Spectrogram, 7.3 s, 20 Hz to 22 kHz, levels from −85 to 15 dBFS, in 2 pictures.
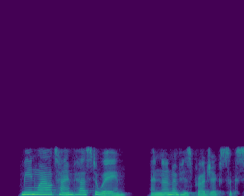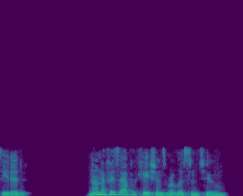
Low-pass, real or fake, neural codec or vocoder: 5.4 kHz; real; none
